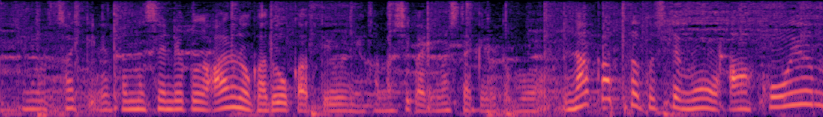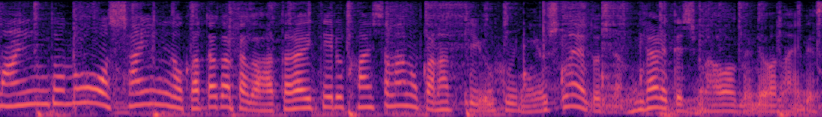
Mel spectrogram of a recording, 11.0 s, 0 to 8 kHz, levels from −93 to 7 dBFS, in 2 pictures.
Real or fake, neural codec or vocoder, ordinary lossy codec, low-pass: fake; codec, 16 kHz, 8 kbps, FreqCodec, larger model; none; none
